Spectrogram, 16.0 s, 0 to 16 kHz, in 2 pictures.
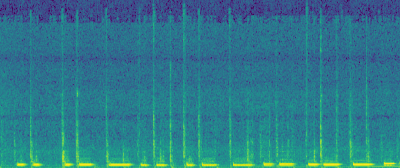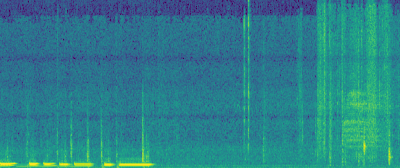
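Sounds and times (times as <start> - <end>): staccato synthesizer chords: 0.4 - 11.1
held bass note: 5.2 - 9.9.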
